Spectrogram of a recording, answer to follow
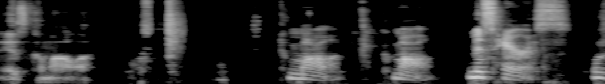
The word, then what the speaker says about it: Kamala: name is Harris people I kept hear people pronounce it Camila and I looked it up and the proper pronunciation is Kamala Cala Cala Miss Harris we'll just call her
